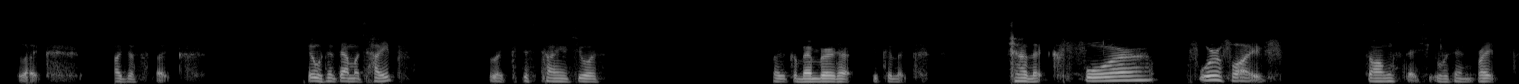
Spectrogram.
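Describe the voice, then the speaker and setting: Quiet and with a Korean accent, a man speaks with ordinary pitch variation in a dry, close sound with no echo. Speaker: fan guest. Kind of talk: casual chat. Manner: filler-heavy, uses 'like' constantly.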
